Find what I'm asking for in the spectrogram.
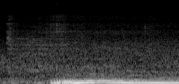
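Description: A 2015 Audi S5 with a 3.0L supercharged V6 and an ECS cat-back exhaust barks into a loud, deep rev that holds at a steady roar, close up and alone.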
